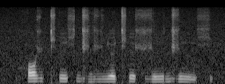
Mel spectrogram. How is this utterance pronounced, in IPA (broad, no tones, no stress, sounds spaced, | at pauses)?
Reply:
h ɔ ʒ cʰ i ç d͡ʒ ɛ̤ ʒ ʎ ɪ cʰ i ʃ ʒ i d͡ʒ i ç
